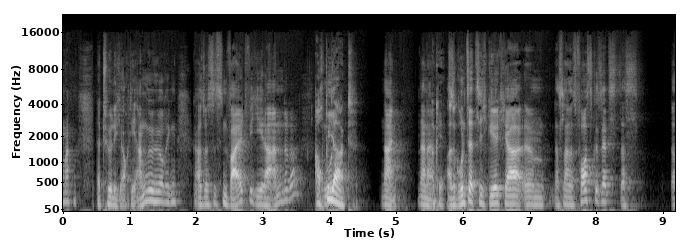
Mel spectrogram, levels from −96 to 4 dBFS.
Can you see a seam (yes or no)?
yes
